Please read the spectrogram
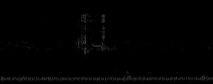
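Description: Near silence with a faint double click about a second in: a phone camera's shutter as a photo is taken.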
